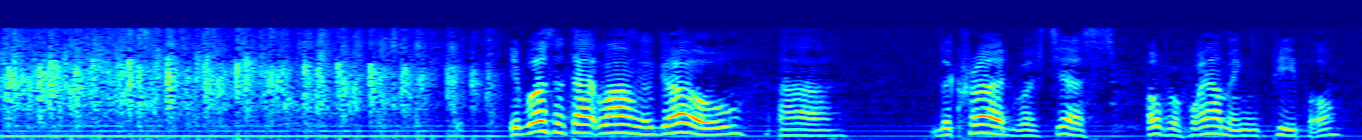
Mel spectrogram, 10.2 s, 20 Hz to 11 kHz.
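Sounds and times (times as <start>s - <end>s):
crowd applauding: 0.0s - 3.8s
low constant hum in the room: 0.0s - 10.2s
speech: 3.8s - 6.4s, 7.0s - 10.1s.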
